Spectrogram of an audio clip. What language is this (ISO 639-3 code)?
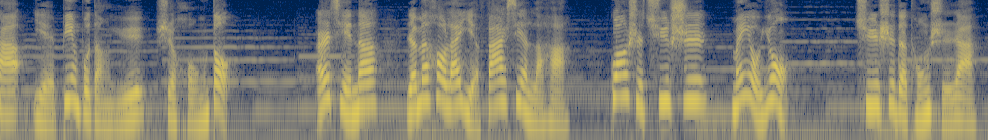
zho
